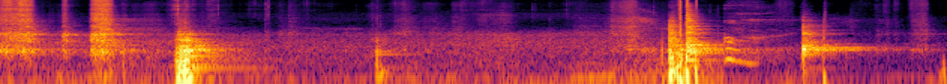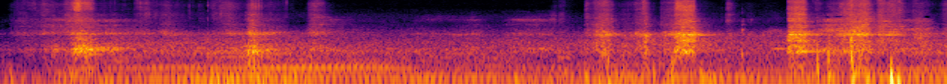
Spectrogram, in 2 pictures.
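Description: Scattered knocks and thumps, the loudest about a second in and again about four and a half seconds in, with quieter handling noise between.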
